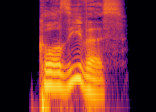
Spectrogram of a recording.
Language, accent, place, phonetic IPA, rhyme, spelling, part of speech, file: German, Germany, Berlin, [kʊʁˈziːvəs], -iːvəs, kursives, adjective, De-kursives.ogg
- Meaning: strong/mixed nominative/accusative neuter singular of kursiv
